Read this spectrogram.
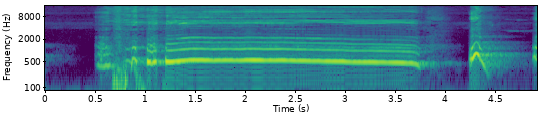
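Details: Bangkaew and Rottweiler dogs howling after their owner's voice. A few scrappy sounds lead into one long, pure, level howl lasting over two seconds and fading downward, followed by a short yelp.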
